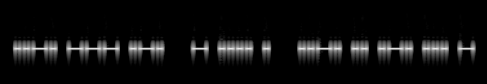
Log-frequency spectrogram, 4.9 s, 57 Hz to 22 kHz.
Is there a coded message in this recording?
Yes: Morse code from 0.2 to 4.7 s, heard as a keyed tone, about 31 wpm, 700 Hz. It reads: FOR THE FIRST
